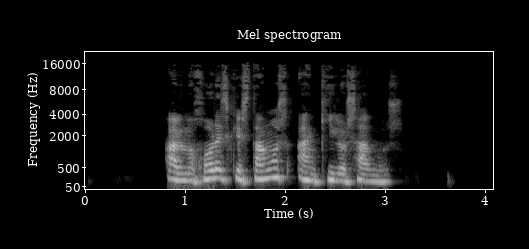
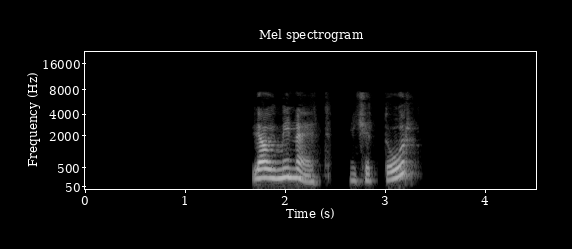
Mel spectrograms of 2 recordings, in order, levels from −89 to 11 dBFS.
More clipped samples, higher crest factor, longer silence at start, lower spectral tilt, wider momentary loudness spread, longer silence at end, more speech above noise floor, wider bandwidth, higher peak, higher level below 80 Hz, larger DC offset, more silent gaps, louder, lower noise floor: neither; about the same, 20 dB vs 22 dB; second, 0.8 s vs 1.7 s; about the same, -6 dB/octave vs -7 dB/octave; second, 7 LU vs 19 LU; second, 1 s vs 1.25 s; second, 47 dB vs over 66 dB; first, 16 kHz vs 7.8 kHz; about the same, -4 dBFS vs -6 dBFS; first, -64 dBFS vs -78 dBFS; neither; second, none vs 2.47-2.64 s, 2.93-2.99 s; about the same, -22 LUFS vs -24 LUFS; second, -69 dBFS vs under -90 dBFS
